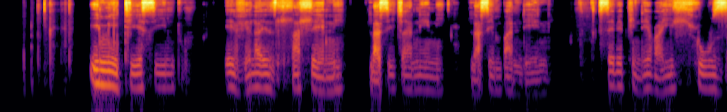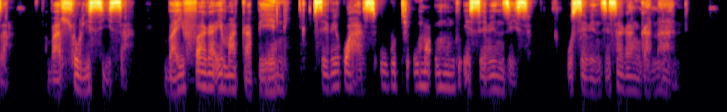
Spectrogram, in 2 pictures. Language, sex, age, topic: North Ndebele, male, 36-49, health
